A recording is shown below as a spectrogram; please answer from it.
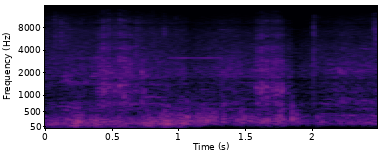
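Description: Horse cantering on soft sand arena footing: dull hoofbeats, with a couple of stronger strokes about a second apart.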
